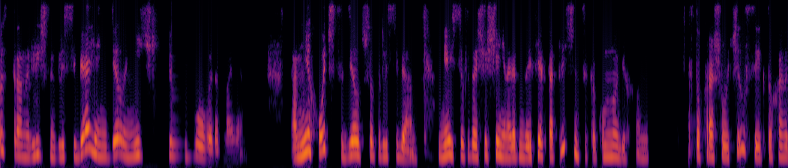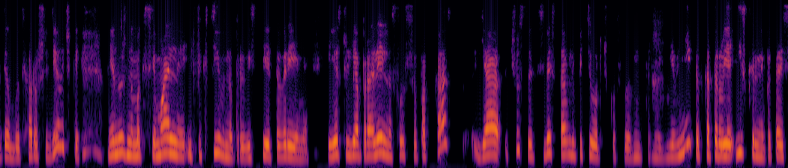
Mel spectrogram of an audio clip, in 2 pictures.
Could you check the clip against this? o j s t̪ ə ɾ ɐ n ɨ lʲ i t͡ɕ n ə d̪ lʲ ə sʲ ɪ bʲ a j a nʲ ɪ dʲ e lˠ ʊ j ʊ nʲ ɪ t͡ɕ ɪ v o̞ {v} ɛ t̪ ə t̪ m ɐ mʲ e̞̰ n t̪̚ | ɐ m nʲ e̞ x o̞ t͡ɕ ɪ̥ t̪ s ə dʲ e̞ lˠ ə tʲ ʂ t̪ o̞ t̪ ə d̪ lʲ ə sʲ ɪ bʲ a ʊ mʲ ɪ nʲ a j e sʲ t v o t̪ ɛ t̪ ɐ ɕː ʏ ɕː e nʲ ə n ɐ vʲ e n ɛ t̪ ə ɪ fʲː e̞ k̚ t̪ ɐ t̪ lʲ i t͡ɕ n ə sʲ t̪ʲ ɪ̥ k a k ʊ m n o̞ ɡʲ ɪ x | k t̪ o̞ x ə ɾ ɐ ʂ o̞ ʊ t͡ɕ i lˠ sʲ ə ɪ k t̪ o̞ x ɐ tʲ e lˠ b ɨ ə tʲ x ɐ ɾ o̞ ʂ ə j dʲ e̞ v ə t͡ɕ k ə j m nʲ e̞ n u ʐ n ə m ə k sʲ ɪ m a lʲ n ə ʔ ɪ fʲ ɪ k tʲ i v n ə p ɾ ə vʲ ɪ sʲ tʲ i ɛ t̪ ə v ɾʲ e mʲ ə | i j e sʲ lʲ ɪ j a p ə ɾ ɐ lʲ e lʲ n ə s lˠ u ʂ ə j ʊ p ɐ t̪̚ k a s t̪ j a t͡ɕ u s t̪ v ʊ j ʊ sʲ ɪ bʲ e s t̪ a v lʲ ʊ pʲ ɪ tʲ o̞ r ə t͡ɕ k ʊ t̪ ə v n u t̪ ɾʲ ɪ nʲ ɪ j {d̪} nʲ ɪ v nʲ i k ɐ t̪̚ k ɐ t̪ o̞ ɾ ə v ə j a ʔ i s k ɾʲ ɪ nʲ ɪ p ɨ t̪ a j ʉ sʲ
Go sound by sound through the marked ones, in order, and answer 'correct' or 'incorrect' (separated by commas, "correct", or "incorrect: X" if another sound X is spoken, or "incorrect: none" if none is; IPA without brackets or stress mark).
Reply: correct, correct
